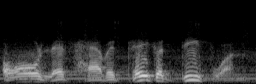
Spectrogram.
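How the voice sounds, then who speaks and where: A man's voice: mid-range voice, wildly swooping pitch, takes it slowly, very noisy. A man delivering dramatic, scripted radio documentary commentary, theatrical and playful, addressing listeners directly. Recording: dull vintage radio, loud music behind.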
